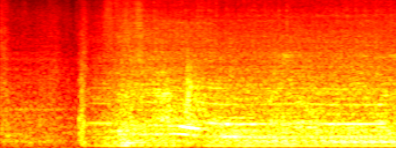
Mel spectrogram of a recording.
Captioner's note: noise of forklift trucks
